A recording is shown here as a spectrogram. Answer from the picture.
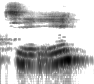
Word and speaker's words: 脊: 第三个字读作挤，山挤的挤，也是脊背的脊。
